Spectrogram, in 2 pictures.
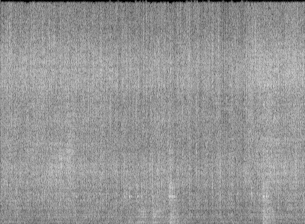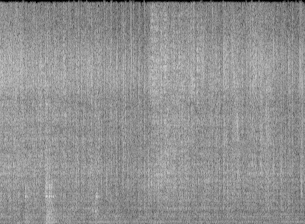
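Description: Kodo millet kuzhi paniyaram frying in oil in a cast-iron paniyaram pan, a steady sizzle. A few light clicks of the turning tool against the pan come through as the paniyarams are flipped over.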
